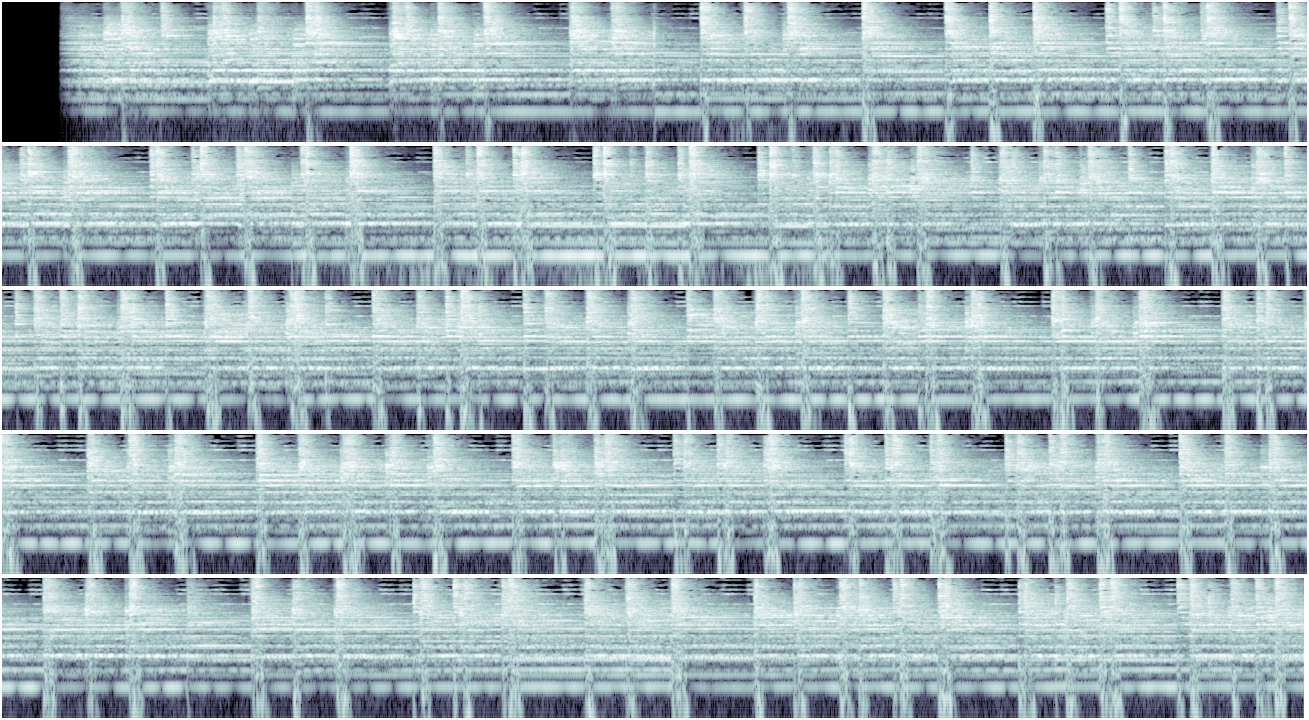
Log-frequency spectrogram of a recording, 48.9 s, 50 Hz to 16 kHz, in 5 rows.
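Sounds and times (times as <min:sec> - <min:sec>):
brass gongs beaten rapidly: 0:00.4 - 0:48.9
bells ringing: 0:00.5 - 0:48.9.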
